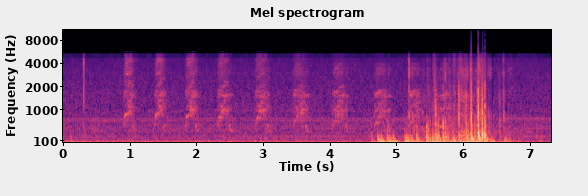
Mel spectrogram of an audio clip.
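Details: Male pet chinchilla hiding under a dresser, calling steadily for about twenty minutes: soft, evenly spaced pulsed hiccup-like calls about twice a second, followed by a worried woman's voice and loud handling noise.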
